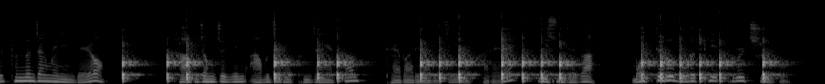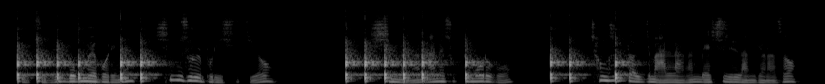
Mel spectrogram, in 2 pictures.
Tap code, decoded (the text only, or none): BBOVR VF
